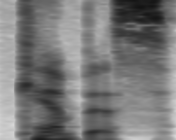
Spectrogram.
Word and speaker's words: campus: Word 2, campus. Campus. The stress is on the first syllable.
